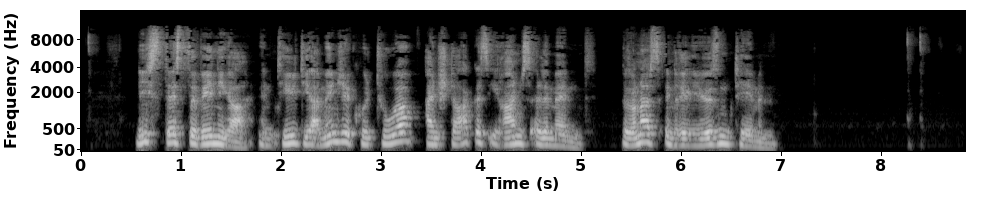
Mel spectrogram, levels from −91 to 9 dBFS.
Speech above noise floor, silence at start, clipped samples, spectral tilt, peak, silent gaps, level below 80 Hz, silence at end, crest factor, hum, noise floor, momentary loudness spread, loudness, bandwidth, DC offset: 62 dB; 0.55 s; under 0.1%; -4.5 dB/octave; -2 dBFS; none; -54 dBFS; 1.9 s; 18 dB; none; -81 dBFS; 10 LU; -19 LUFS; 11.5 kHz; under 0.1%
